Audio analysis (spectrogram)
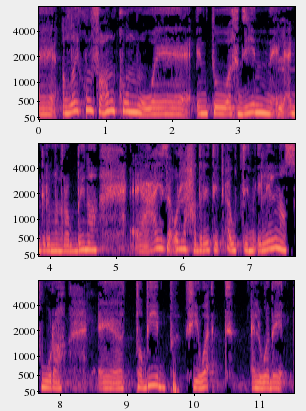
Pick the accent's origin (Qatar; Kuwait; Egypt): Egypt; يا ريت أشوف ده متطبق في بلدي مصر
